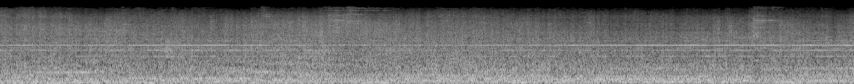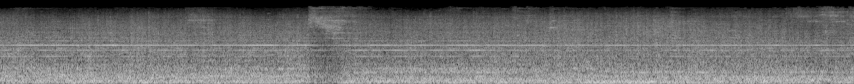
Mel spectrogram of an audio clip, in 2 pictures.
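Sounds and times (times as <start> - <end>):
crossing bell ringing: 0.0 - 17.0
freight train wheels rumbling: 0.0 - 17.0.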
